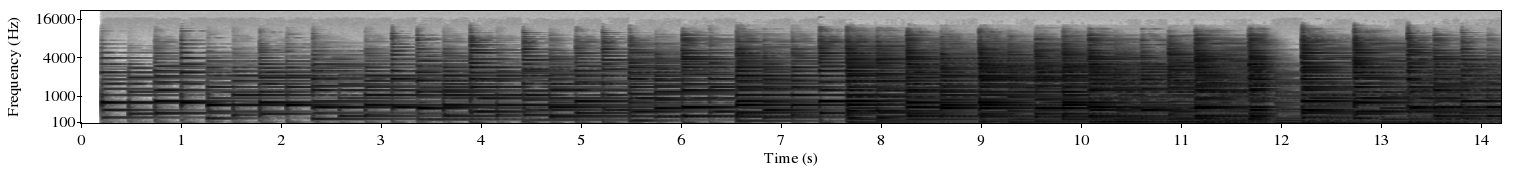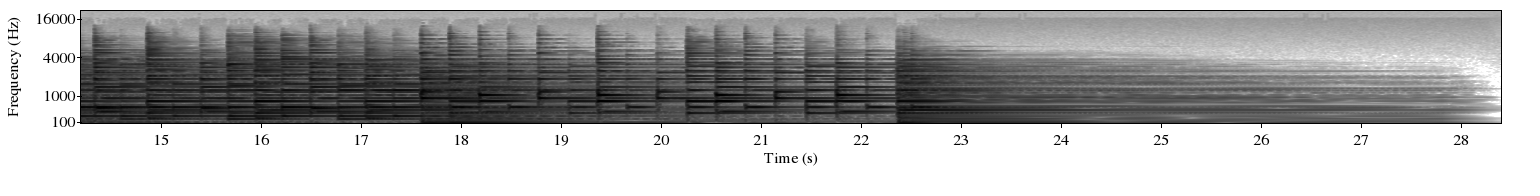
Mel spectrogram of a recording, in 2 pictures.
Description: Roland INTEGRA-7 Upright Piano (SuperNATURAL Acoustic Tone)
